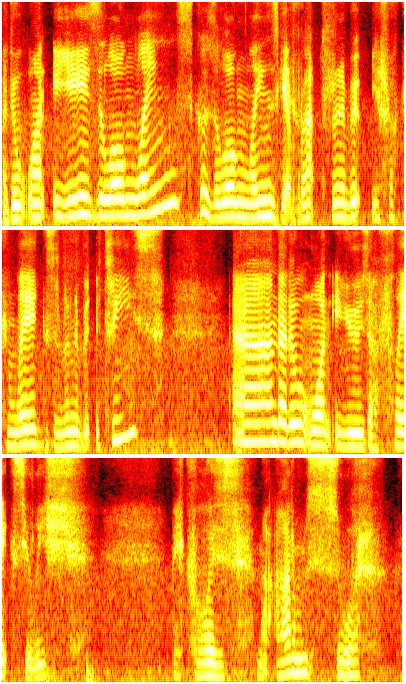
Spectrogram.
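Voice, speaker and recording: A woman with a Glaswegian accent and medium pitch speaks at a moderate pace over noticeable background noise. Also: ordinary pitch variation. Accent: Glaswegian Scottish. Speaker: dog trainer. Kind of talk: vlog monologue. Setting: outdoors. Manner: casual, sweary.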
